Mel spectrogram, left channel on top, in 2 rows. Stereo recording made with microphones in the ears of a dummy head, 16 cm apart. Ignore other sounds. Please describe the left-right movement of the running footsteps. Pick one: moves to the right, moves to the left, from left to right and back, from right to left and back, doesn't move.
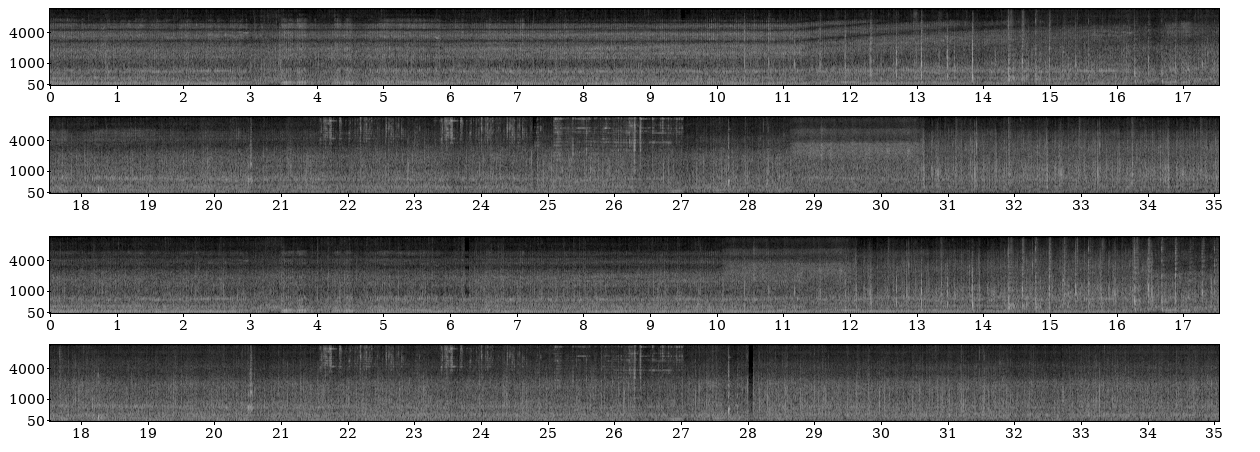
moves to the right.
